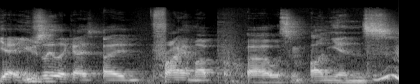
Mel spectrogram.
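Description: A man with an American accent at a very slow pace, with noticeable background noise. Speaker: podcast host. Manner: casual, conversational.

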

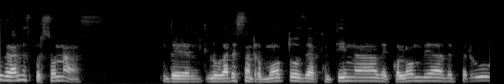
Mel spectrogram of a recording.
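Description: In a dry, close sound with no echo, a man speaks at a fairly slow pace with a fairly high pitch and a dark, mellow tone. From Mexico, Gómez Palacio, Durango. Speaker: football fan and gaming page administrator. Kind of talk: casual sports chat.

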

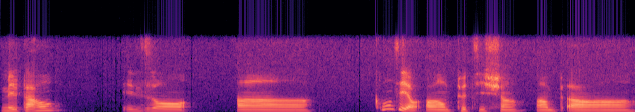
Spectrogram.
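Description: A man with fairly high pitch talks at a very slow pace with fairly even intonation and long, frequent pauses. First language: English (speaking French). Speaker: podcast host. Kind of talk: casual chat. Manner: halting.

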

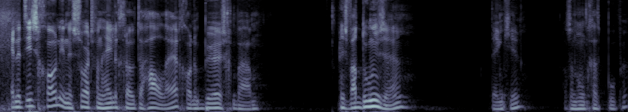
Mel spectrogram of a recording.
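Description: A man at a medium pitch and moderate pace, ordinary pitch variation, long, frequent pauses, on a very clean recording with a silent background. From Friesland, Netherlands. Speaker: podcast co-host. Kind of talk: casual chat.

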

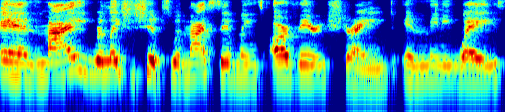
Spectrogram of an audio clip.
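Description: Woman with an ordinary speaking voice and medium pitch, at a fairly slow pace with hardly any pauses and ordinary pitch variation, over a quiet background. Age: 30s. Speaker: podcast host, librarian. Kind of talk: casual chat.

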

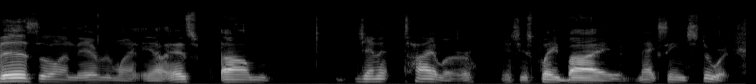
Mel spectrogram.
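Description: Very slow and full of long, frequent pauses, the voice carries an American accent, a playful tone, a dark, mellow quality, ordinary pitch variation and big swings in loudness. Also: man, medium pitch for a man. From southern Georgia, US. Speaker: podcast co-host. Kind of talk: casual conversational podcast chat. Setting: video call, remote recording. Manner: laughs often, playful.

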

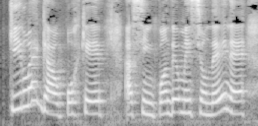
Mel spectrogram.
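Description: Audible room echo colors the recording. The speaker is a woman. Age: 30s. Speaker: schoolteacher. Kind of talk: lecture.

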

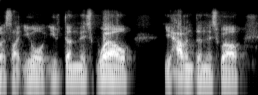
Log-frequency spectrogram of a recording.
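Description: At a moderate pace, a man talks in a medium pitch with a normal speaking voice. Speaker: podcast host. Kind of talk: interview conversation.

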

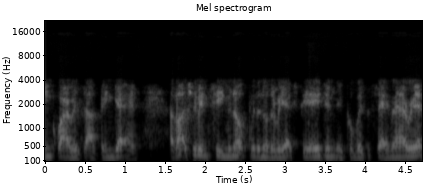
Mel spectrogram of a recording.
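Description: Here a man is speaking. His intonation is lively. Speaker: podcast host. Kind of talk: casual chat.

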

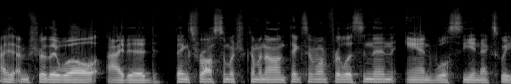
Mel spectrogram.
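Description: Speaking at a fairly quick pace with hardly any pauses, a man uses a medium pitch and monotone, flat intonation, recorded very cleanly against a silent background. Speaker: podcast host. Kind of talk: casual interview conversation. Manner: conversational, filler words.

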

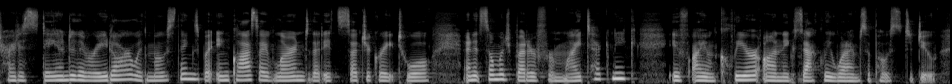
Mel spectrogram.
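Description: Recorded very cleanly against a silent background, a woman talks at a fairly quick pace and medium pitch with ordinary pitch variation, in a plain, everyday voice. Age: 30s. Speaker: podcast host, adult ballet dancer. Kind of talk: solo podcast monologue with tips.

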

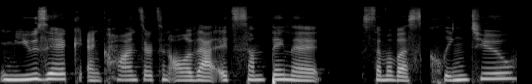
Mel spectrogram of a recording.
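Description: Recorded very clean against a silent background with a dry, close sound and no echo, a woman speaks very slowly with fairly even intonation. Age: 30s. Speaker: podcast host. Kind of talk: personal storytelling monologue. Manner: hesitant, many fillers.

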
